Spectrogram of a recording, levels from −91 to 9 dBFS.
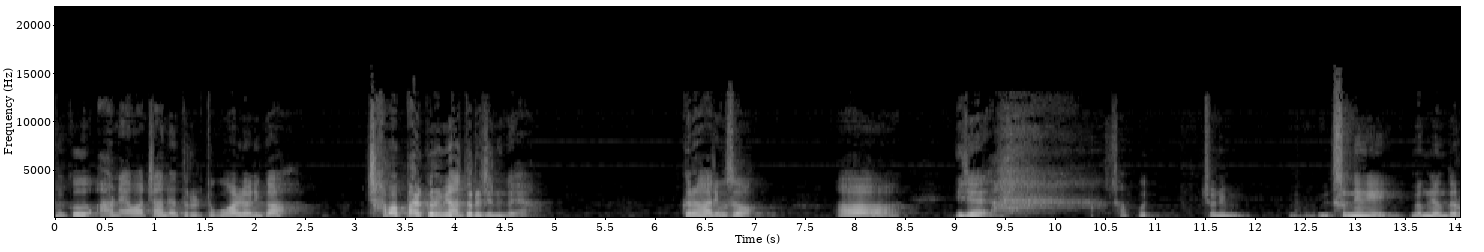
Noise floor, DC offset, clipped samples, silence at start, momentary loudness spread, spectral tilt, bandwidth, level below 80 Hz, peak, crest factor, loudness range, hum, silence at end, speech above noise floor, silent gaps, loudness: -78 dBFS; under 0.1%; under 0.1%; 0 s; 18 LU; -4.5 dB/octave; 13 kHz; -82 dBFS; -8 dBFS; 24 dB; 8 LU; none; 0 s; 47 dB; none; -32 LUFS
